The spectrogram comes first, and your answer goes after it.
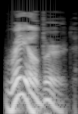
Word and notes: railbird: British English

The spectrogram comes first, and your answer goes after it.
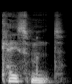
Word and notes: casement: British English

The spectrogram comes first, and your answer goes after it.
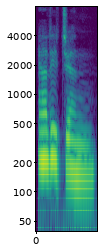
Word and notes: antigen: American English

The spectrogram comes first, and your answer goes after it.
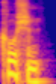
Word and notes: caution: British English

